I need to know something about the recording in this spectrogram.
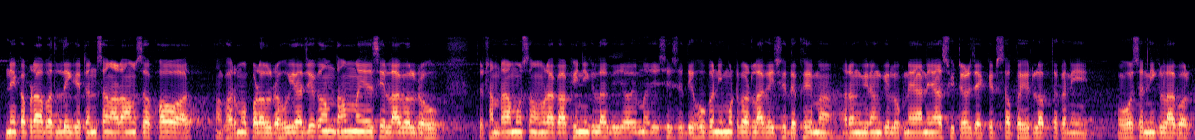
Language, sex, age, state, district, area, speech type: Maithili, male, 30-45, Bihar, Supaul, rural, spontaneous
